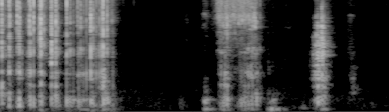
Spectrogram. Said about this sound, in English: So let's shuffle the deck again.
